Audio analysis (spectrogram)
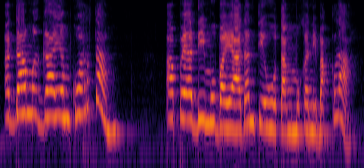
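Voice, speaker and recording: A woman's voice: sits high, moderate pace, a bit bright. A woman with an Ilocano accent playing a nosy, blunt neighbour in a radio comedy drama. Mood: pushy.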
